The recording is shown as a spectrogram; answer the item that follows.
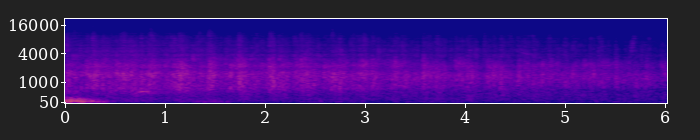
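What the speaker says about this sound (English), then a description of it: "So please, another applause for them." A conference audience applauds the speakers and keynoters at a closing session, a dense, steady wash of clapping that fades slowly over several seconds with no talk on top.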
